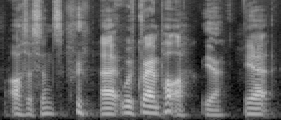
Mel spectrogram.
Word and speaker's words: Östersund: Do you want to pronounce it? Östersund. Östersund.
